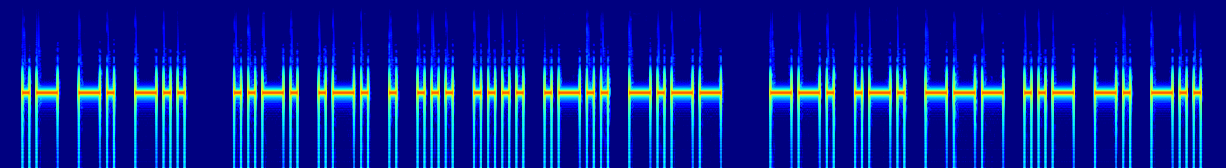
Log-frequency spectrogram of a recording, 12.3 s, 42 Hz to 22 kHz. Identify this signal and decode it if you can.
Morse code, heard as a keyed tone, about 17 wpm, 690 Hz. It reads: AND FRESHLY GROUND
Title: Sets of 5 Words Encore 17wpm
